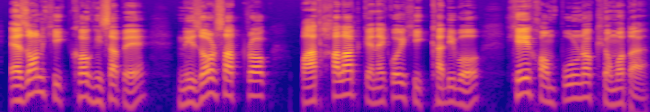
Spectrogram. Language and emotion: Assamese, neutral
